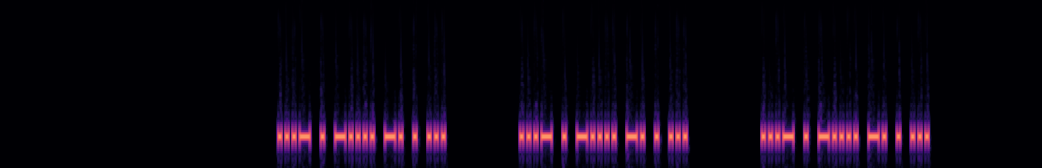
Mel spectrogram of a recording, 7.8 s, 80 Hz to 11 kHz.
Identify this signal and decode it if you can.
Morse code, heard as a keyed tone, about 46 wpm, 700 Hz. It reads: VE6NES VE6NES VE6NES
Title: DXCC-100 Call Signs - 6 Characters - Repeated 3x - 45wpm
